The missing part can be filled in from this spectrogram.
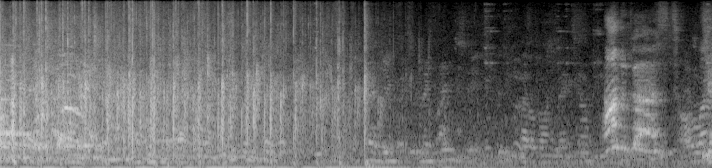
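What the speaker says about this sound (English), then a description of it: "Next round of applause for Charlie." A city council meeting audience claps loudly and densely for about four and a half seconds before the applause thins out. Quieter murmuring and a short burst of voices follow.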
